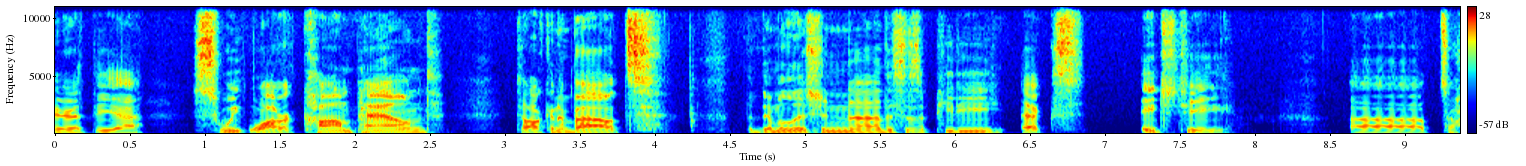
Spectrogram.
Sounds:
speech

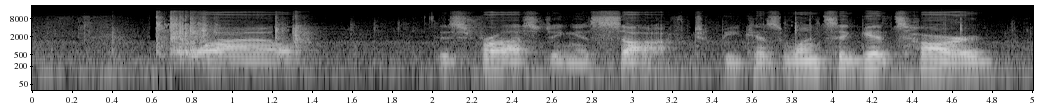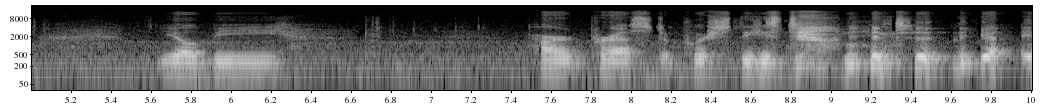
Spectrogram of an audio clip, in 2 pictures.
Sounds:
speech

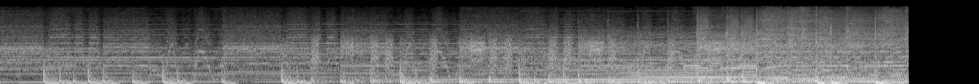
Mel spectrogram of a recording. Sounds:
pop music
music
soundtrack music

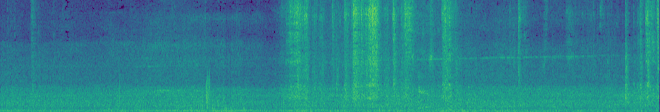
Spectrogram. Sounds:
speech
vehicle

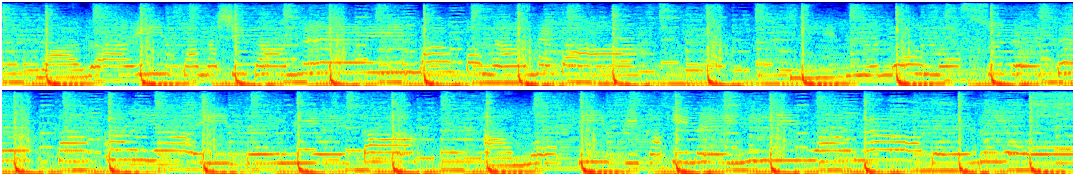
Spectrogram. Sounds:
sampler
music

